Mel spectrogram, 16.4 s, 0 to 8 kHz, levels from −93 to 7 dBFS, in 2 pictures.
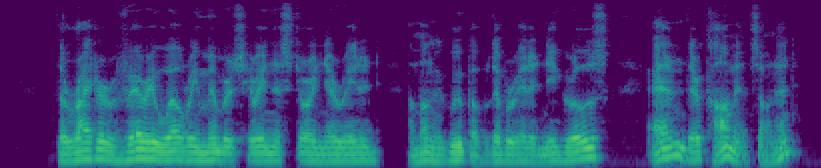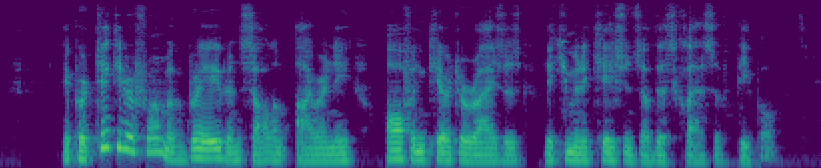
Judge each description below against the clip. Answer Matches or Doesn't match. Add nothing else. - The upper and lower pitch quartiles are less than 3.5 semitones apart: Matches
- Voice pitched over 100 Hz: Doesn't match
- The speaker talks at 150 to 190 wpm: Doesn't match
